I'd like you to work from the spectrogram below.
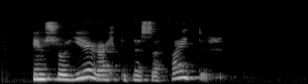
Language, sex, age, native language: Icelandic, female, 30-39, Icelandic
